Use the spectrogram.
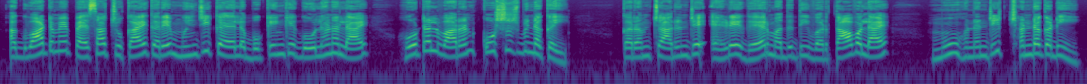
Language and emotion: Sindhi, angry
